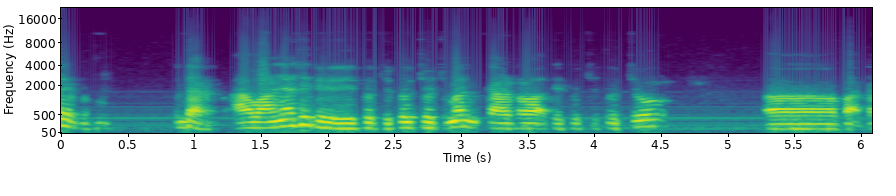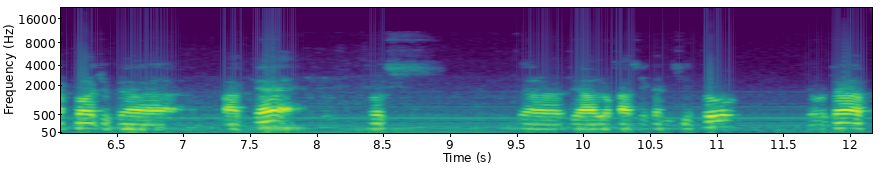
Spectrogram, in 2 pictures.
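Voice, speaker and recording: A man chatting casually and a little hesitantly as an amateur radio operator on a two-way radio. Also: mid-range voice. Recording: narrow phone-like sound, faint hum.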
